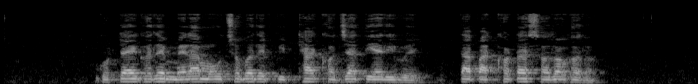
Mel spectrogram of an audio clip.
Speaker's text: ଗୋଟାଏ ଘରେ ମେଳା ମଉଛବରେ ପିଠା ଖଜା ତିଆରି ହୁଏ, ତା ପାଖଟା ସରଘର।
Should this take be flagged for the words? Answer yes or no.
no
